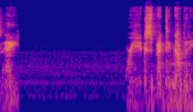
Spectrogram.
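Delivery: barely voiced, hushed, very quiet whisper. Voicing a character who warns the group about approaching figures: whisper. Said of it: "he whispers".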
